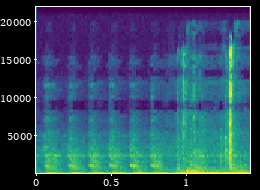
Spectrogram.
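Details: 5.9 Cummins diesel truck after fuel controller actuator replacement, about 22 degrees and unstarted for over two weeks, after wait-to-start light: about five cranking beats, then fires promptly into a steady low rumble; normal cold start.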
